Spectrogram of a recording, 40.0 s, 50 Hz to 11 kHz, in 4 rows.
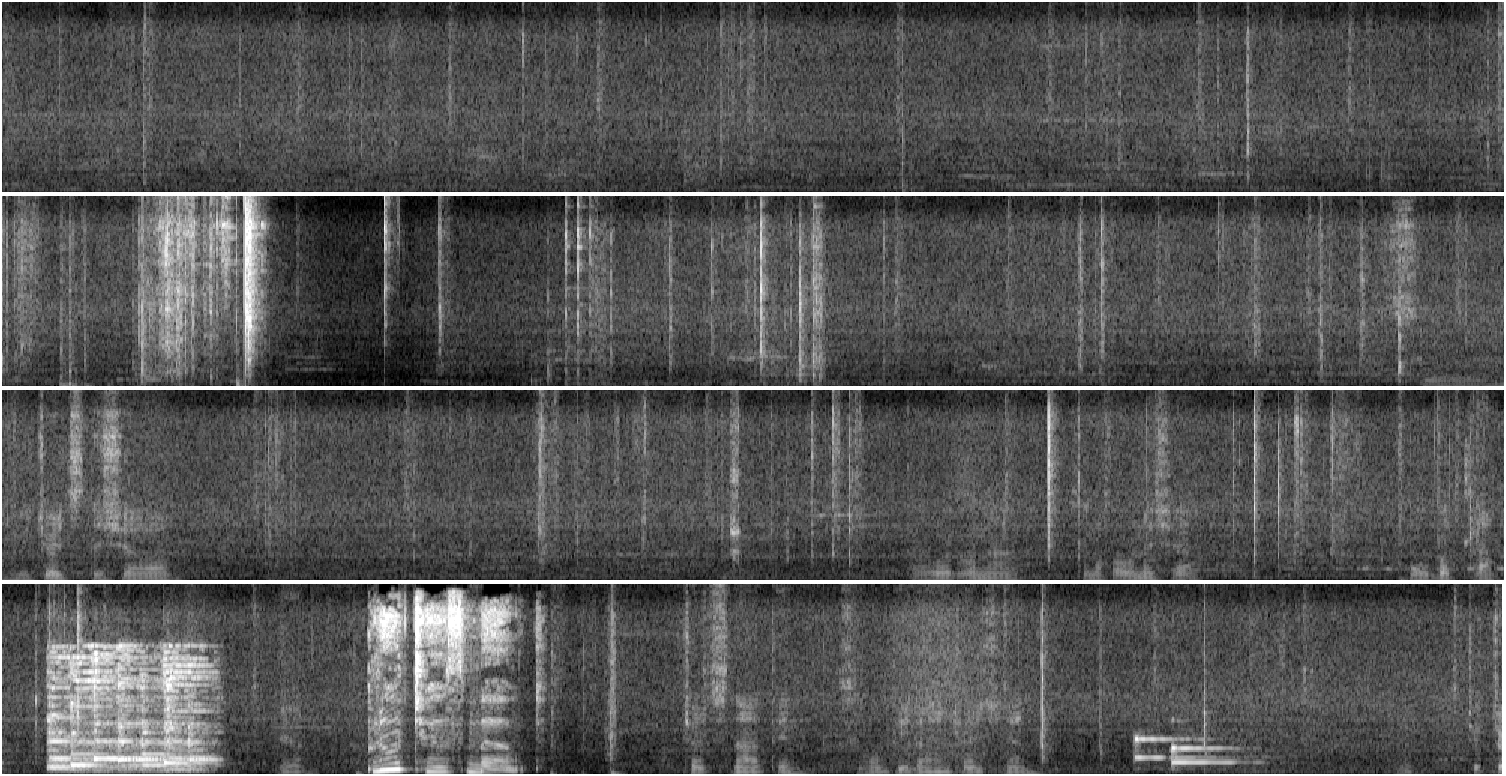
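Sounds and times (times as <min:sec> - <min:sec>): speaker power-on jingle: 0:30.4 - 0:31.5, 0:37.6 - 0:38.5.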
